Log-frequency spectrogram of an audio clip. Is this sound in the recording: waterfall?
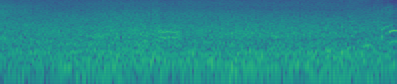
yes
